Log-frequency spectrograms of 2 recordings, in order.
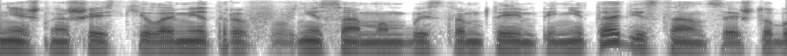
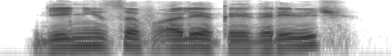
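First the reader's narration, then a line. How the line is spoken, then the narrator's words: Official tone, over phone. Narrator (Russian): официальным тоном осведомились на другом конце провода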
